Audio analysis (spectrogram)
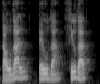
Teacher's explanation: la B implosiva se va a resolver vocalizando en U, es decir, transformándose en una U y formando diptongo con la vocal anterior en la mayoría de los contextos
